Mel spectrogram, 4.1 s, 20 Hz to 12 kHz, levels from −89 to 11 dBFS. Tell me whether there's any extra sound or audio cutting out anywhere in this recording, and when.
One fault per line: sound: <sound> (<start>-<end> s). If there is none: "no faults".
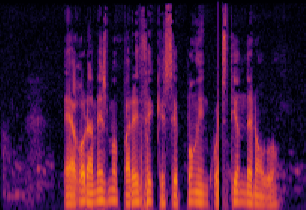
sound: dropout (2.9-3.0 s)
